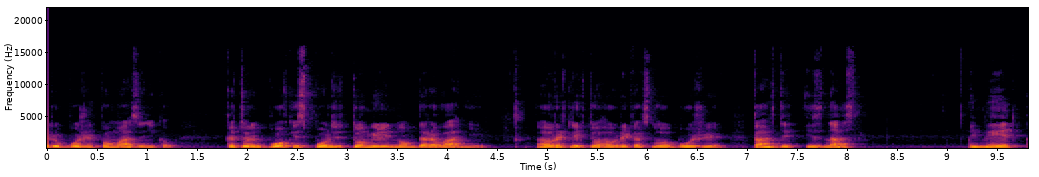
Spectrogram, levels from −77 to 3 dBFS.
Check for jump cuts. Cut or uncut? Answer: cut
